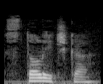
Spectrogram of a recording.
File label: chair, slovak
